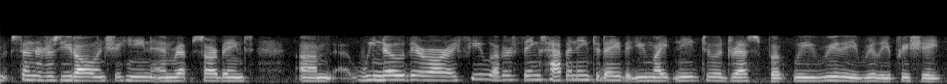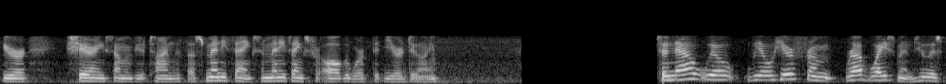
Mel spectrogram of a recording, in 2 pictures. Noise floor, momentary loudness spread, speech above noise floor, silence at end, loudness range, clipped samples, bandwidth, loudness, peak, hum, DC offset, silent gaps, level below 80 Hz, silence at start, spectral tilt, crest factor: -44 dBFS; 8 LU; 25 dB; 0.05 s; 4 LU; under 0.1%; 4 kHz; -18 LUFS; 0 dBFS; none; under 0.1%; 14.68-16.04 s; -62 dBFS; 0 s; -9.5 dB/octave; 18 dB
